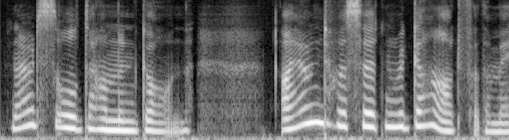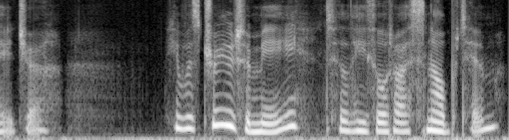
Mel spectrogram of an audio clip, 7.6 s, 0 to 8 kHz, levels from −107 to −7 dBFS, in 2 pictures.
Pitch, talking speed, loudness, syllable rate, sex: 240 Hz, 210 wpm, -16 LUFS, 5.3 syllables/s, female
